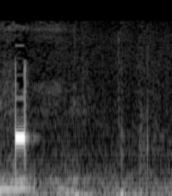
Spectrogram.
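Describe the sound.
A mobile phone's low-battery warning after a long call: two quick, bright electronic beeps right at the start, followed by near silence with faint low rumble.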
